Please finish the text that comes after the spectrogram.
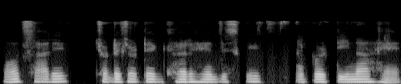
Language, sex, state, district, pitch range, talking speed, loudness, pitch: Hindi, male, Arunachal Pradesh, Lower Dibang Valley, 115-125 Hz, 150 wpm, -18 LUFS, 120 Hz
